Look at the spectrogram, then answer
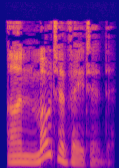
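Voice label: "unmotivated", British English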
